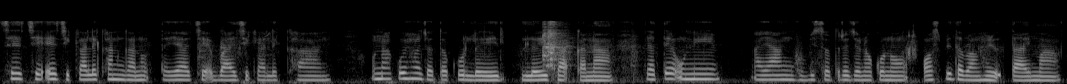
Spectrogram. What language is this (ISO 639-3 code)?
sat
